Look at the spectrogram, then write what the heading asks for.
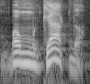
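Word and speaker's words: Baumgartner: And one member that Bran spoke about my straight dog family was a doctor Andre or Andreas Bongatner Bongatner that's the right pronunciation and brand did take his time as I and went through all these members of the project team.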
